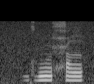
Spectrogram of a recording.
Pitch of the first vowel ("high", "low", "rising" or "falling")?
high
